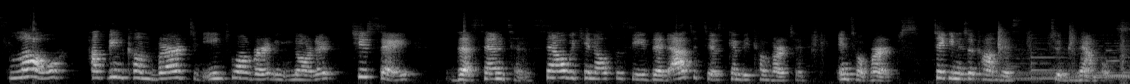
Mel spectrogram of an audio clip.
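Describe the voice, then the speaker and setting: A woman teacher with a high, bright voice explains grammar patiently and reads each example sentence aloud. She sits a good way from the mic in an echoey room. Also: distant mic.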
